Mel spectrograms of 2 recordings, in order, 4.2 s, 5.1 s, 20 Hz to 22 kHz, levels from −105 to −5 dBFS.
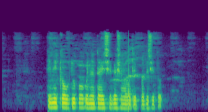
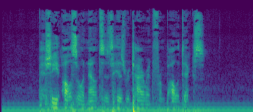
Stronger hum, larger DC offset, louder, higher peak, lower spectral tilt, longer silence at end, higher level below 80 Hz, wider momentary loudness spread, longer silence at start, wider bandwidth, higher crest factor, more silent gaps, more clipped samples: second, none vs 60 Hz at -40 dBFS; neither; first, -18 LUFS vs -31 LUFS; first, -2 dBFS vs -8 dBFS; first, -5 dB/octave vs -3 dB/octave; first, 0.95 s vs 0 s; second, -56 dBFS vs -38 dBFS; second, 9 LU vs 22 LU; first, 0.95 s vs 0.05 s; second, 8 kHz vs 16.5 kHz; second, 18 dB vs 26 dB; neither; neither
